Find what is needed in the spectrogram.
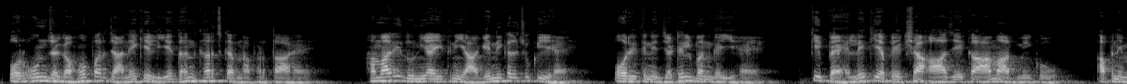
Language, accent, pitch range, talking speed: Hindi, native, 95-145 Hz, 185 wpm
